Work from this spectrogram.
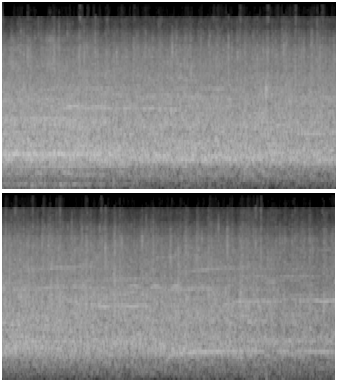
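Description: A basketball arena crowd at a men's tournament game between Washington State and Iowa State roars and applauds loudly in a sustained wall of cheering that fades slightly toward the end.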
